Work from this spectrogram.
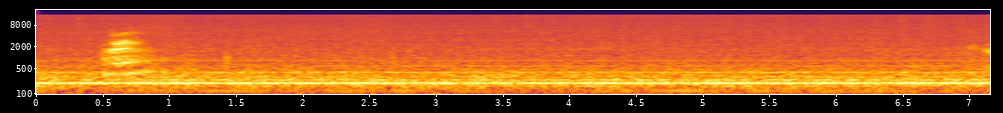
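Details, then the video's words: Veruca, a loud pet cat who will do anything to get petted, gives one short, rising meow near the start, then quiet over a steady indoor electrical hum until a second call begins right at the end. "Life with a loud cat"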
